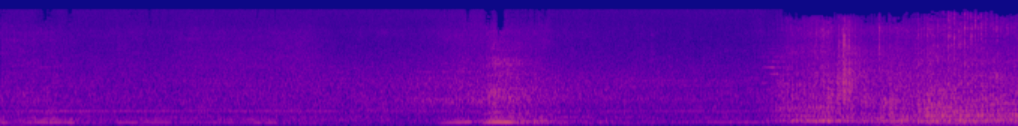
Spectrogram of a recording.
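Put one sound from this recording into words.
City traffic hums steadily along the street.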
